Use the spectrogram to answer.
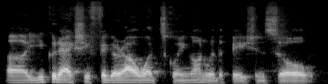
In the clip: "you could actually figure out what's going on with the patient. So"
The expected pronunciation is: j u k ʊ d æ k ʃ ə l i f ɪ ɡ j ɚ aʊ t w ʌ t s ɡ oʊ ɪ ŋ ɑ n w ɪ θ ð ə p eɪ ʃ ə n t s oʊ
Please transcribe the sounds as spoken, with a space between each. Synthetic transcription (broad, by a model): j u k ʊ d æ k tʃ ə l i f ɪ ɡ j ɚ aʊ t w ʌ t s ɡ oʊ ɪ ŋ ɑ n w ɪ ð ə p eɪ ʃ ə n t s oʊ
